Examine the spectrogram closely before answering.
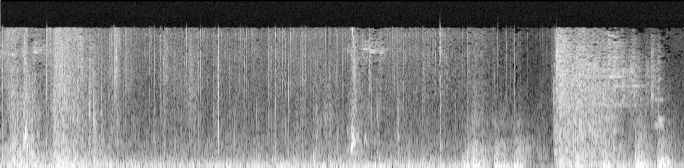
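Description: Wooden walls are built with quick clattering thuds.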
